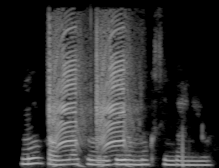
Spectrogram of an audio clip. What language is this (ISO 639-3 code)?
pus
